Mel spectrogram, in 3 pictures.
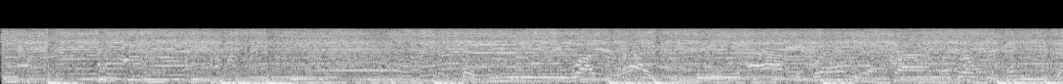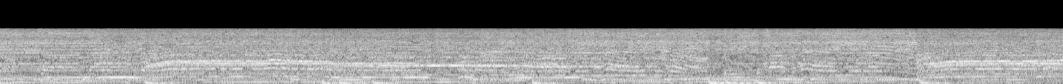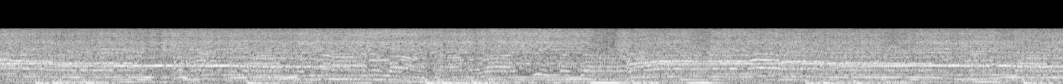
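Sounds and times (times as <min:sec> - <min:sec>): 
blues music: 0:00.0 - 0:31.8.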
